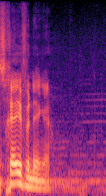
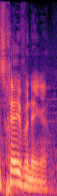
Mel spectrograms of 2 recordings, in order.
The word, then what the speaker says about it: Scheveningen: This would be pronounced as follows. Schat, ik heb een schip in Scheveningen. Schat, ik heb een schip in Scheveningen.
